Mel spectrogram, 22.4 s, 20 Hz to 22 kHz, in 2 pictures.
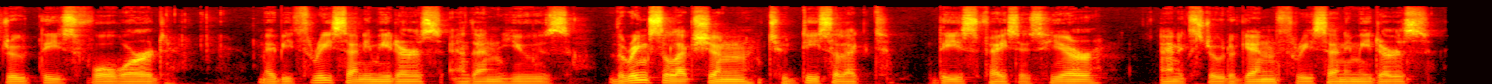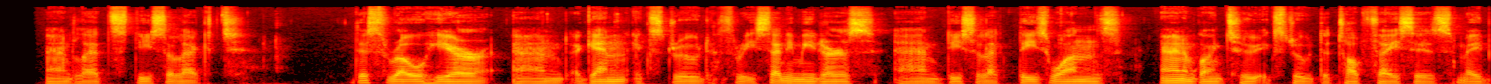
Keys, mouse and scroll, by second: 1.2-1.5 typing, 2.1 Return, 4.0-4.9 scroll up 1, 8.9 typing, 9.9 Return, 15.6 typing, 17.0 Return, 21.5-21.9 typing.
